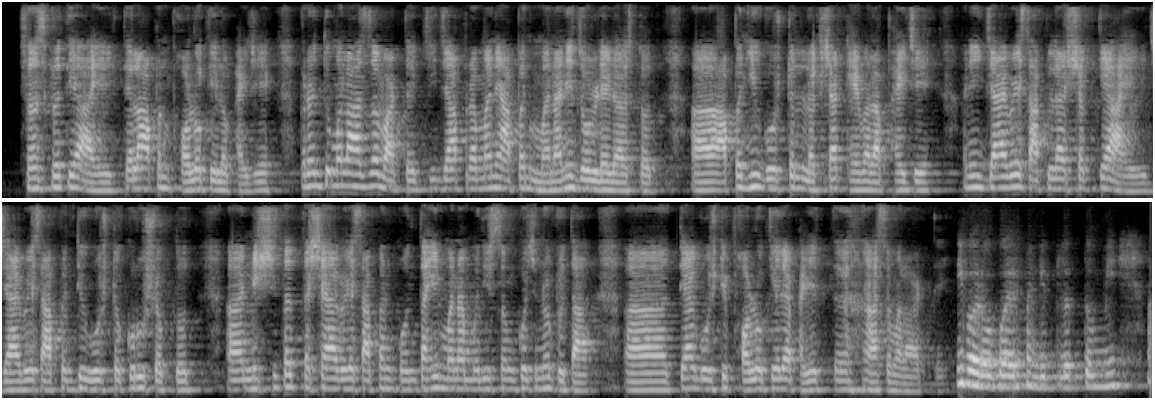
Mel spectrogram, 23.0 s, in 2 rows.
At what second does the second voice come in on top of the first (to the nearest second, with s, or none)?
none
